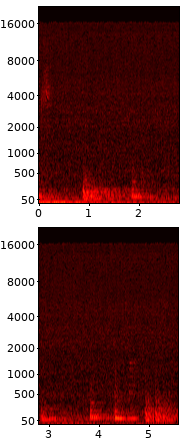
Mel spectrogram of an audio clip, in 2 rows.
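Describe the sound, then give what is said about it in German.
Steady rain hisses throughout while low thunder rumbles roll in repeatedly, several deep booms recurring every second or so beneath the downpour, with no voices present. “einmal 8 Damage und weil ich treffe, entsteht jetzt wieder, ähm, das hört sich an wie ein wie eine. Ja, wie ein Blitz oder ein Donner.”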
